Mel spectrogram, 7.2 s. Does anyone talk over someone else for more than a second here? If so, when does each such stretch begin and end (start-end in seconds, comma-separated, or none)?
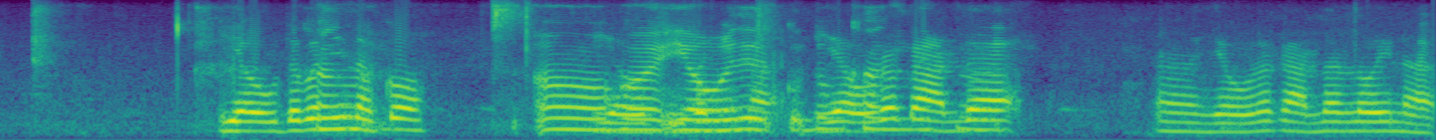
3.1-5.0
